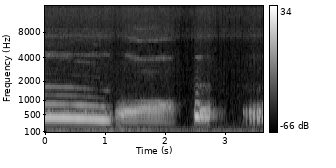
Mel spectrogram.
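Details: Home-kept Barbary dove singing its long 'crying' two-note coo, a song used to lure other doves: the tail of a sustained low hooting coo, then short quavering notes and a brief break before another wavering coo begins.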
